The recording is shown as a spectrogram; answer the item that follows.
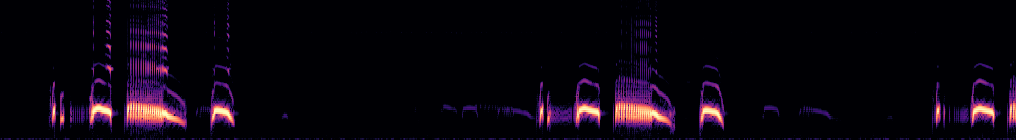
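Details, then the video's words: Lure spotted dove used as a ground decoy for wild birds repeats its call three times over ten seconds. Each phrase has clipped opening notes, a hollow hoot, a long harsh downslurred coo and an ending hoot. "Tiếng chim cu mồi đất kích bổi hiệu quả"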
